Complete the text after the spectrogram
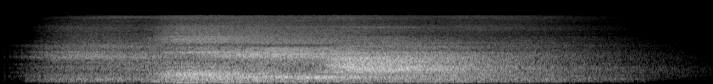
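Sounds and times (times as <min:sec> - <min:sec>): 
ghost sound effects: 0:01.2 - 0:06.5.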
